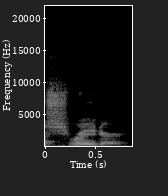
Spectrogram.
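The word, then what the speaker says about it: Schröder: like you said true and it's schroder you have to say okay so she's german yes i know it's very exciting for me to get to pronounce a german name in the nba um um which is the schroeder is how you would say it in german yeah the schroeder he's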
